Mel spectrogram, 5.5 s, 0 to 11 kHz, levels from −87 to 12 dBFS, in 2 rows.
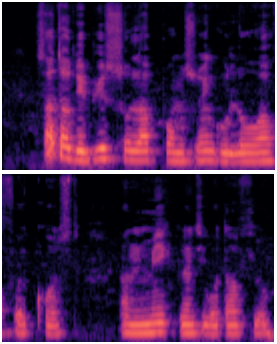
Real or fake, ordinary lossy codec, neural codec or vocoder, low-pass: real; none; none; none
